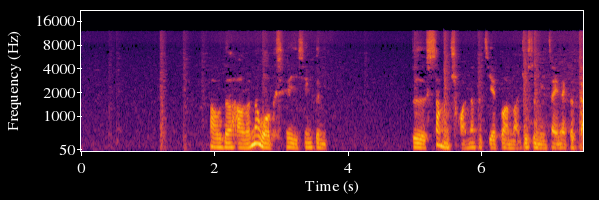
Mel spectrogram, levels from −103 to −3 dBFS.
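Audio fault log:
throughout: noise suppressor artifacts. Bands taken for steady noise are cut by about 20 dB frame by frame, so the room noise, about 18 dB below the speech, dips in pauses and rises under speech.
3.65–4.97 s: playback stall. The player likely ran out of data or had its thread blocked, so the speech stops mid-flow for 1.3 s of silence before sound returns.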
